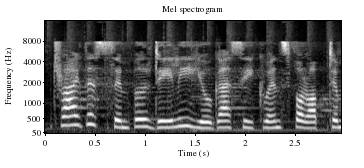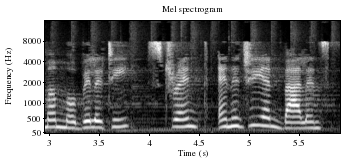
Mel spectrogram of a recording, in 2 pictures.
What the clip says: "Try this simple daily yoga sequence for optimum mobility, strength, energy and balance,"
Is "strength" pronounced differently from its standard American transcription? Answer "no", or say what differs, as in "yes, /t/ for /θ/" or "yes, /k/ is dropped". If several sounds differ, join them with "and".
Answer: yes, /t/ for /θ/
